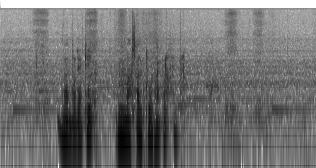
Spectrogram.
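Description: A pencil scratches across paper in short strokes.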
